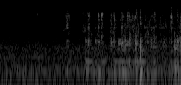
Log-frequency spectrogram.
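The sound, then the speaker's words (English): Beer poured into a glass as a small cleansing pour, a quiet run of splashing, bubbly trickles that starts after a brief pause and continues unevenly to the end, with no talking. “Let me give you a little cleansing pour.”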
